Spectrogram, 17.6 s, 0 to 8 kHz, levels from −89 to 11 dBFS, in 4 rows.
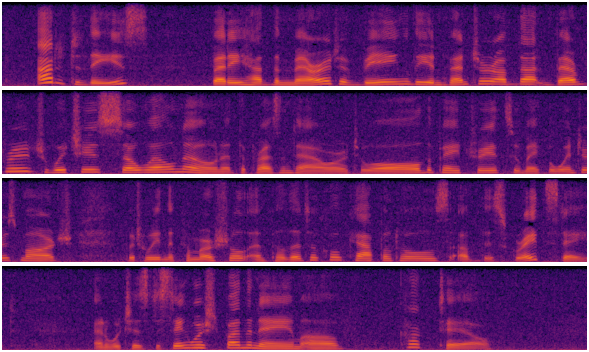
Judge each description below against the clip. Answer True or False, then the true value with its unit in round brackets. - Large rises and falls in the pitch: True (5.7 semitones)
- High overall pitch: False (180 Hz)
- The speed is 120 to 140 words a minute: False (175 wpm)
